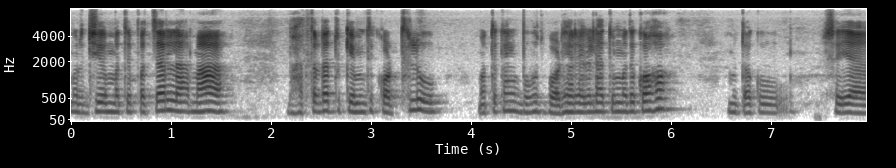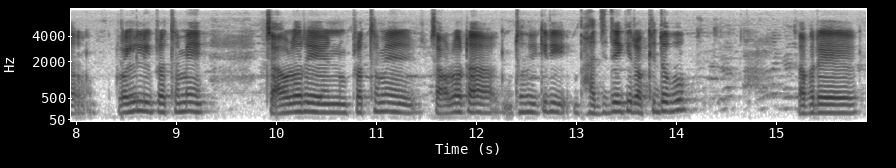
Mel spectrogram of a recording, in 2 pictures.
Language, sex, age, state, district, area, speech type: Odia, female, 60+, Odisha, Kendujhar, urban, spontaneous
